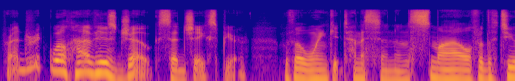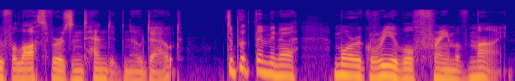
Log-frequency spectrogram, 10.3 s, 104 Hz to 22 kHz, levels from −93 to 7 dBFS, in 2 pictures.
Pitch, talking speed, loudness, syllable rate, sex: 125 Hz, 185 wpm, -22 LUFS, 5.3 syllables/s, male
